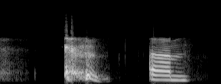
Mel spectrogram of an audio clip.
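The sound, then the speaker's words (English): Someone getting over a cold gives one sharp, rough cough between bits of voiced sound, including a brief harmonic vocal burst right after it. “Excuse me. I'm sorry. You all right? Getting over a cold.”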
